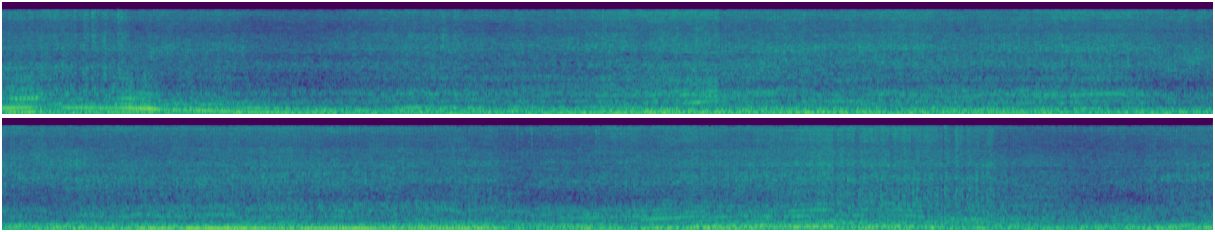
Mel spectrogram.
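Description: Demolition derby car engines revving, their pitch rising and falling several times, with a steadier held engine note in the middle.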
